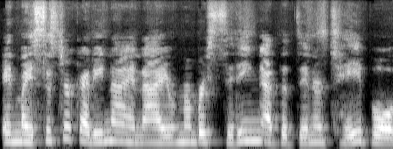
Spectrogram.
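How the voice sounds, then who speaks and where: A woman with a Spanish accent speaks at a medium pitch and a fairly quick pace. Her tone is dark and mellow, and the recording is very clean with a silent background. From El Salvador, raised in Los Angeles from age eight. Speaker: executive coach. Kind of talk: interview storytelling.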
